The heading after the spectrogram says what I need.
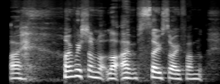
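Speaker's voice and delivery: words stumbling, broken by nervous laughter. Apologizing after saying it is not tragic: nervous laughing while talking. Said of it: "Obviously, I'm laughing".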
